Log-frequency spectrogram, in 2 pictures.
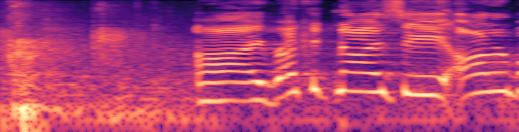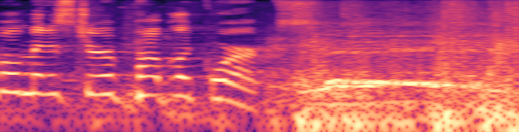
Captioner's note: applause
